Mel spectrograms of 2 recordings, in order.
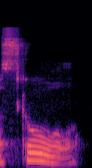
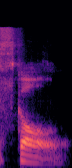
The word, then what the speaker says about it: school: And And how about also school. school? You were more like skull.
